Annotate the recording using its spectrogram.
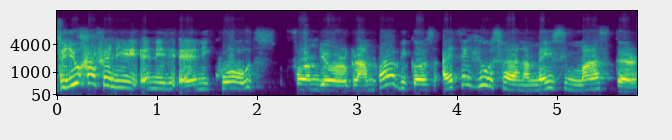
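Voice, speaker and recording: With a Spanish accent, a woman speaks at a moderate pace with hardly any pauses. Her fairly high voice makes very wide pitch swings. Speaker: interview host. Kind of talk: casual interview. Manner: halting.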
